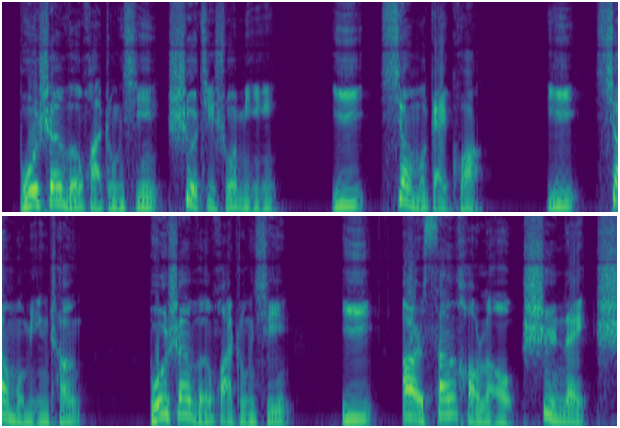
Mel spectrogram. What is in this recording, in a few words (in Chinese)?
专题片工程说明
